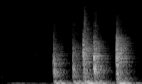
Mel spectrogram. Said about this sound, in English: Better knock on wood.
